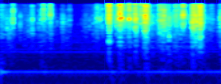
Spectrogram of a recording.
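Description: Clear plastic sticker packaging crinkling and crackling as it is handled and leafed through. The crackles are sparse at first and come thick and fast in the second half.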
